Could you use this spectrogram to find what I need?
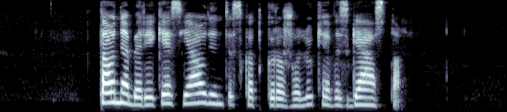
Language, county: Lithuanian, Kaunas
